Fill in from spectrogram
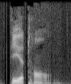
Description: [feuil·le·ton]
